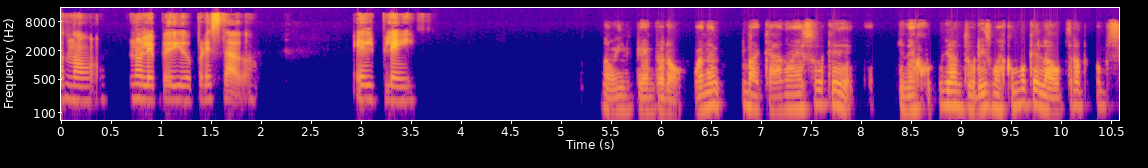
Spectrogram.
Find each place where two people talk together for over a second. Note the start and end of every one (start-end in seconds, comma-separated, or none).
none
